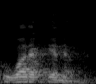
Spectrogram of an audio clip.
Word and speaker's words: Warek Enib: a lebanese dish called what a ineb and as you'll see in the title of the video it's spelled quite differently than the way we pronounce it it's we pronounce it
